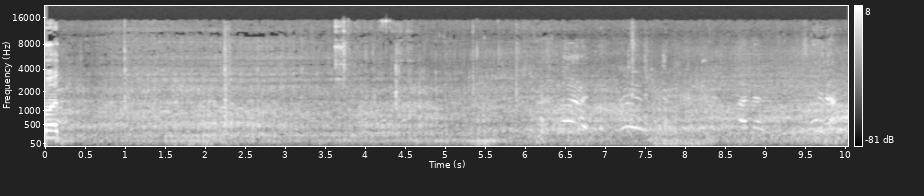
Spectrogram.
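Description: Faint, distant voices calling out a few times over a steady rushing noise.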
